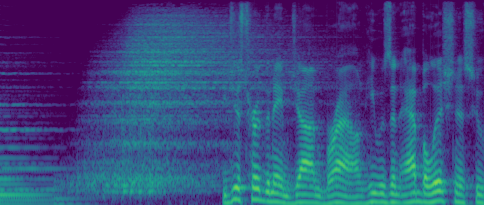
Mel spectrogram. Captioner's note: swoosh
